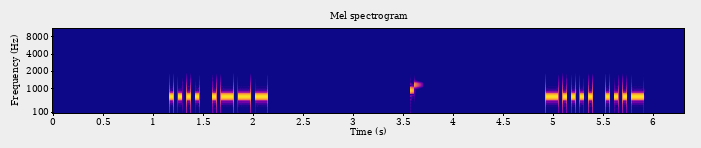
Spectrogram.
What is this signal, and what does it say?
Morse code, heard as a keyed tone, about 28 wpm, 700 Hz. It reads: H J 6 V
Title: Two Challenging Letter-Number Combinations 28wpm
